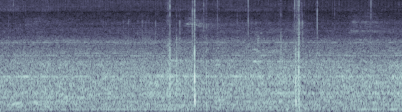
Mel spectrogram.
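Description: Railway station platform ambience under an arched train-shed roof: a steady low hum from the trains standing at the platforms, with background voices and a couple of sharp clicks about two and three seconds in.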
